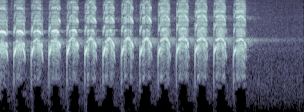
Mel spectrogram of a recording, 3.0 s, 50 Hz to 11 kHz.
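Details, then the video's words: Calling long for fish, an Osprey at nest 3 on 10 August 2021 gives a rapid run of about thirteen piercing whistled chirps, evenly spaced, then falls silent. "Myy huutaa pitkään kalaa"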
